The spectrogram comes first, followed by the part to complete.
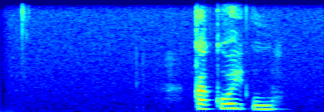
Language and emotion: Russian, neutral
